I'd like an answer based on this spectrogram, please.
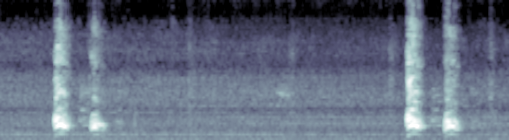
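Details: A small female Chihuahua barking to remind her owner it is treat time, two short sharp barks near the start and another pair about three seconds later, echoing indoors over a steady low hum.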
